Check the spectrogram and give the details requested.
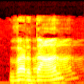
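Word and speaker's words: وردان: रखना कैसा है जवाब वरदान वाव पर जबर रा साकिन के साथ कई सहाबा कराम रजि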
